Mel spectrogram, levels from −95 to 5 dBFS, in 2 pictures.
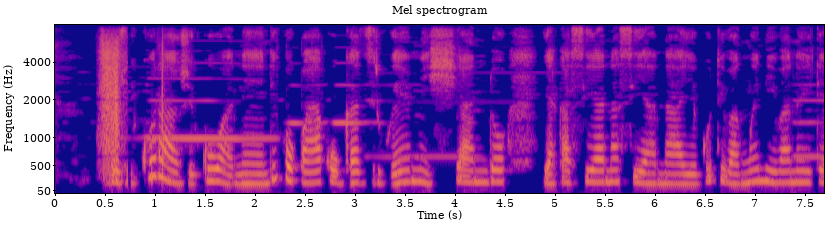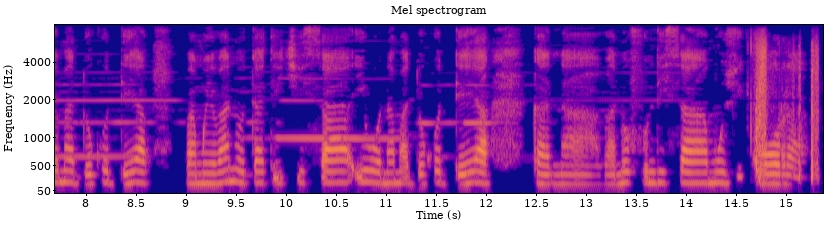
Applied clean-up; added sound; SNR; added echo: classical method Wiener filter.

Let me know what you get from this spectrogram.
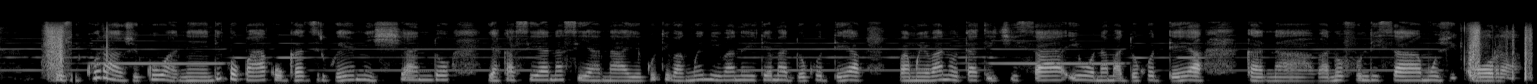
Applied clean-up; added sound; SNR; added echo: none; Wind instrument, woodwind instrument; 14 dB; none.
